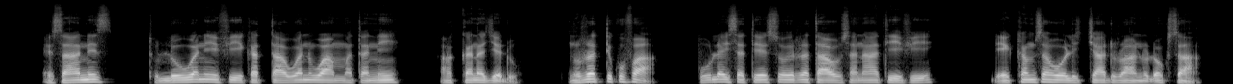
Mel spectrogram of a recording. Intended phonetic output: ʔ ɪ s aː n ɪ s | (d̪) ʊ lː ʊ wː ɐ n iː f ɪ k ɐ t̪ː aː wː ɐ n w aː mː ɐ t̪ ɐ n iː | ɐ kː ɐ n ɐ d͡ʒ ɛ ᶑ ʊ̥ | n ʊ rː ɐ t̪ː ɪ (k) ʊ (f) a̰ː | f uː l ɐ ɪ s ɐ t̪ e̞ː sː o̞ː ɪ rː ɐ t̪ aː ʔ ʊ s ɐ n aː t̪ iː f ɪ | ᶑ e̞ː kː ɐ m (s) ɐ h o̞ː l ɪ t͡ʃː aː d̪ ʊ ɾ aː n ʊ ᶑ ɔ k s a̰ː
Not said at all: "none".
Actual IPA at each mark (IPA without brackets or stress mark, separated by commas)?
t̪, k, f, s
